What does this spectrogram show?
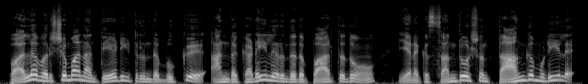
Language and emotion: Tamil, happy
